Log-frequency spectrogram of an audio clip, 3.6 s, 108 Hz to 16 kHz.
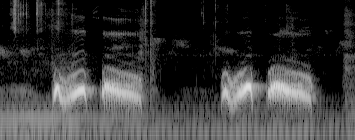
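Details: Kept spotted dove cooing continuously to stimulate and lure other doves; low mellow coos in two-note phrases, each phrase under a second, sounded twice about 1.7 seconds apart, over a faint low steady hum.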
